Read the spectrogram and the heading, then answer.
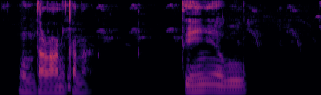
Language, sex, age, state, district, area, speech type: Santali, male, 30-45, West Bengal, Uttar Dinajpur, rural, spontaneous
